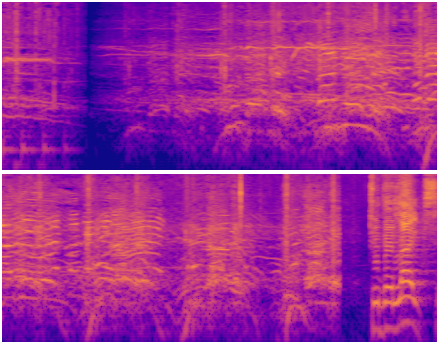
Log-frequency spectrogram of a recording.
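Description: A crowd chants and sings loudly together.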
